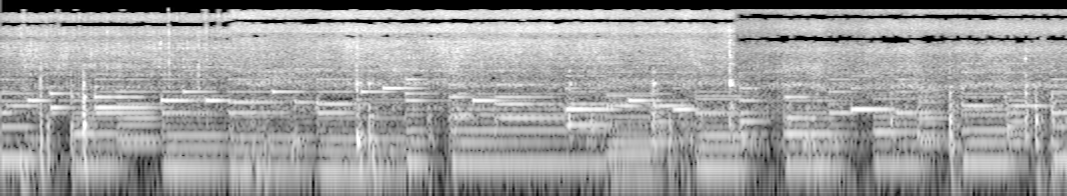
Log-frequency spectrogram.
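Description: Cubed pork tenderloin sizzling loudly as it sears in hot oil in a stainless steel pot, stirred with a wooden spatula, with a few sharp clicks.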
